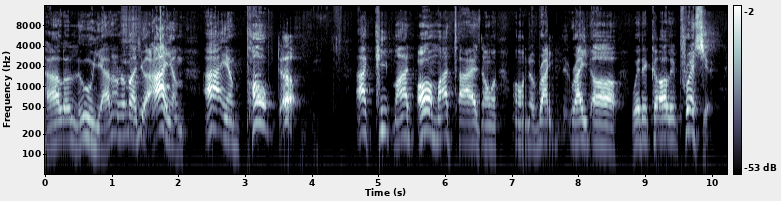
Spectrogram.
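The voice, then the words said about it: Southern American accent. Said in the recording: “That's my professional accent... That's my southern accent.”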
